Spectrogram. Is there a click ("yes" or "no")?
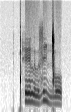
yes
